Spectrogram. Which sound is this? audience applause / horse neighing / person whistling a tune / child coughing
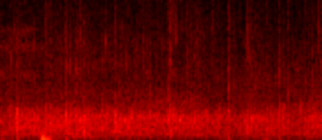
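audience applause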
